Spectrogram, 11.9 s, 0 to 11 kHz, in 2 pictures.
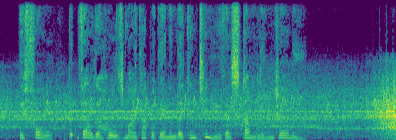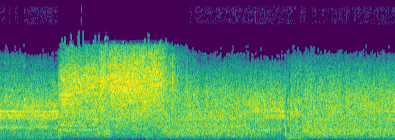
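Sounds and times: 
speech: 0:00.3 - 0:04.7
beach house exploding in flames: 0:06.5 - 0:11.8.

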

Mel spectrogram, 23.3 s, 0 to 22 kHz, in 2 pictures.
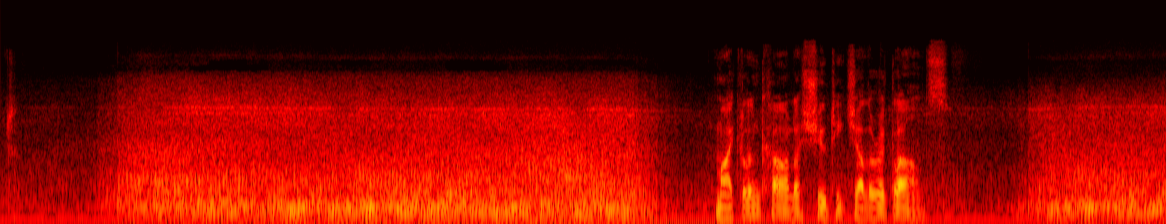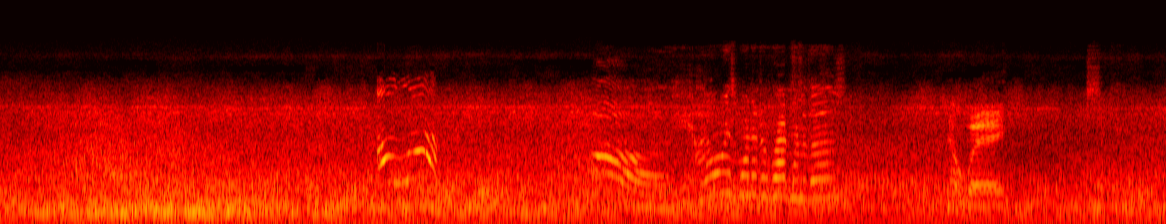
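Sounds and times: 
airplane engine drone inside the cabin of a plane: 0:00.0 - 0:23.3
speech: 0:07.2 - 0:09.5
short voices: 0:15.4 - 0:16.1.

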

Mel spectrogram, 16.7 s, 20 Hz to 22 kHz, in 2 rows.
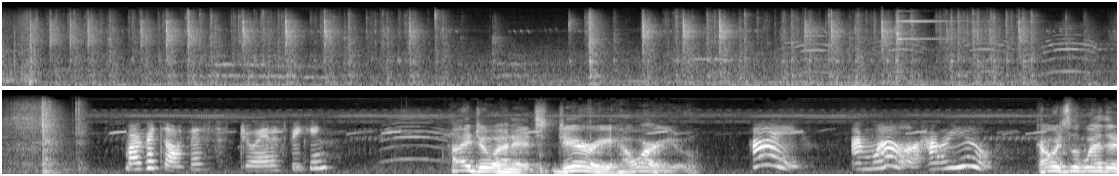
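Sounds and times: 
typewriter key strikes at night in an apartment: 0:00.1 - 0:09.0
typewriter chimes and ringing tones: 0:04.5 - 0:08.2
speech: 0:09.3 - 0:11.0, 0:11.7 - 0:16.7.

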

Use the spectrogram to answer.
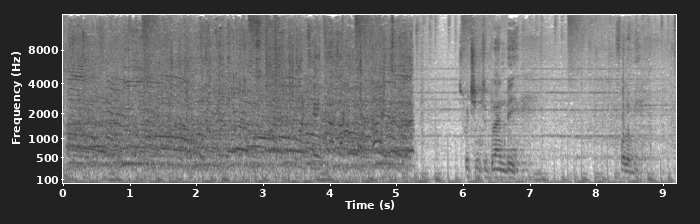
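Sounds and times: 
dense loud crowd roaring and shouting: 0:00.0 - 0:05.3
speech: 0:06.2 - 0:07.1, 0:08.4 - 0:09.0.

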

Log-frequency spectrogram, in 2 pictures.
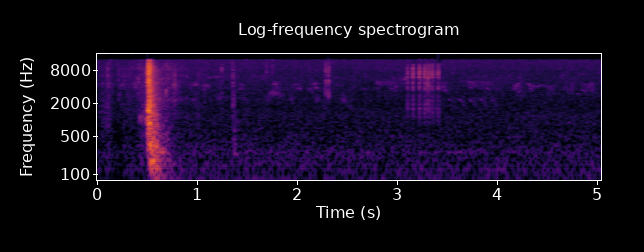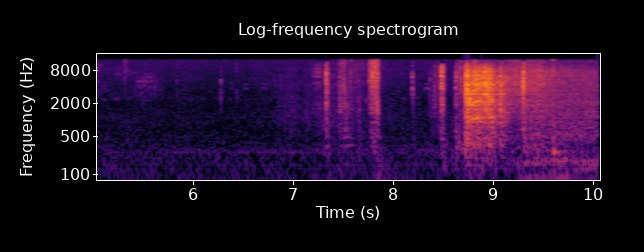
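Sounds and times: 
4x4 door thudding shut: 0:00.5 - 0:00.9
4x4 engine starting and revving: 0:07.7 - 0:10.0
4x4 pulling away: 0:08.5 - 0:10.0.

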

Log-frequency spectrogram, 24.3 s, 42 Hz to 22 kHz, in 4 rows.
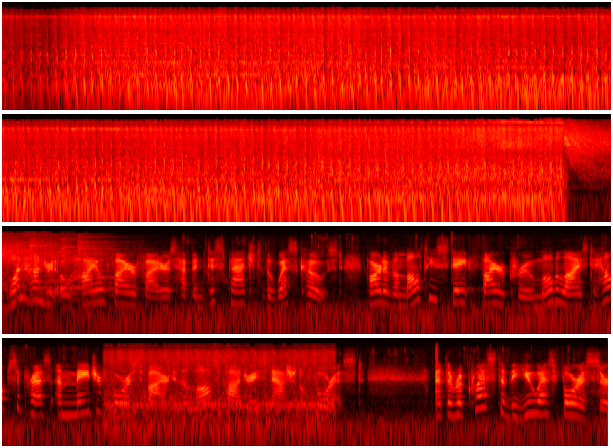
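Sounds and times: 
helicopter rotor chopping while arriving and landing: 0:00.0 - 0:14.2, 0:19.3 - 0:21.7
speech: 0:13.9 - 0:24.3.

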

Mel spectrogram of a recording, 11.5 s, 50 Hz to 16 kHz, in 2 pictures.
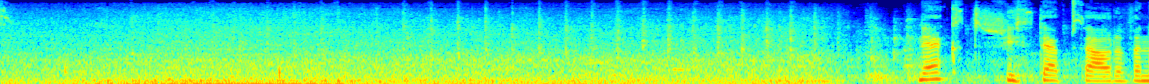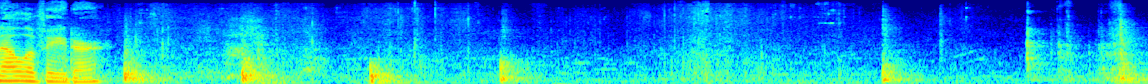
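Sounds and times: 
taxi car engine pulling away on a street: 0:00.0 - 0:04.3
speech: 0:04.6 - 0:06.4.

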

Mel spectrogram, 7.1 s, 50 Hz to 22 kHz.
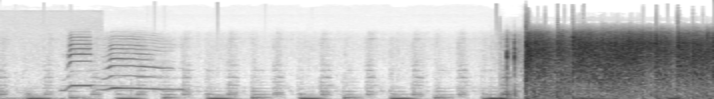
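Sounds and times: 
low rhythmic thumping: 0:00.0 - 0:05.8
brief meow-like wail: 0:00.6 - 0:01.9
long strip of firecrackers lit from a cigarette exploding: 0:05.0 - 0:07.1.

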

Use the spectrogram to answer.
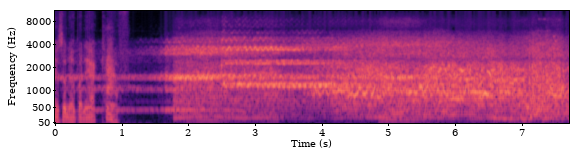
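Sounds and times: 
speech: 0:00.0 - 0:02.8
car tires screeching while swerving down a dark street: 0:01.8 - 0:07.7.

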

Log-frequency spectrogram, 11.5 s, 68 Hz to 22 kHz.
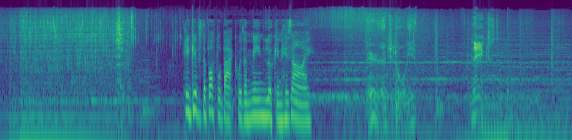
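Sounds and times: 
water pouring from a tap onto ground in the desert: 0:00.0 - 0:03.8
low hum: 0:00.0 - 0:09.1
speech: 0:03.7 - 0:06.3, 0:07.4 - 0:08.3, 0:09.4 - 0:10.0.

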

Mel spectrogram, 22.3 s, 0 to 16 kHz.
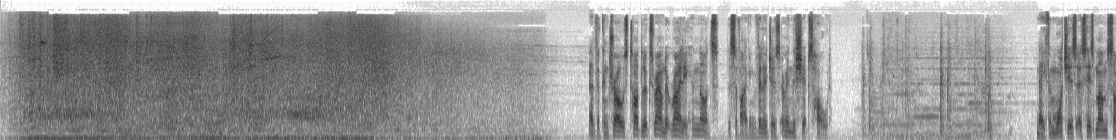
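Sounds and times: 
massive rolling explosion: 0:00.0 - 0:11.2
speech: 0:11.8 - 0:17.6, 0:20.8 - 0:22.3.

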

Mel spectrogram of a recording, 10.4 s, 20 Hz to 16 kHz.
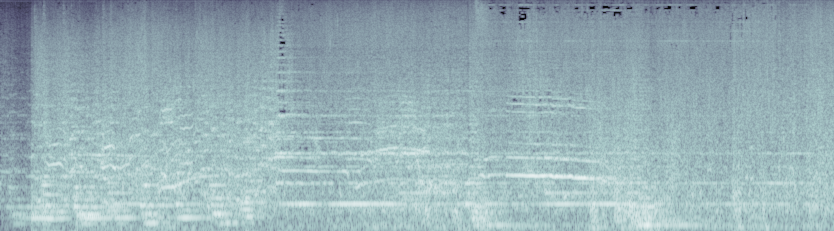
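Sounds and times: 
water splashing and sloshing in a pool in a vast cavern: 0:00.0 - 0:10.4
people shouting and crying out excitedly: 0:00.4 - 0:08.4.

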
